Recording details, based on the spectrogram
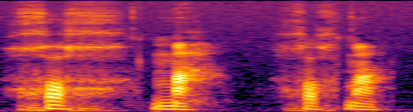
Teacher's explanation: That's one of the rare cases where the kametz is actually, the first kametz is an o sound, so-called kametz chatuf.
